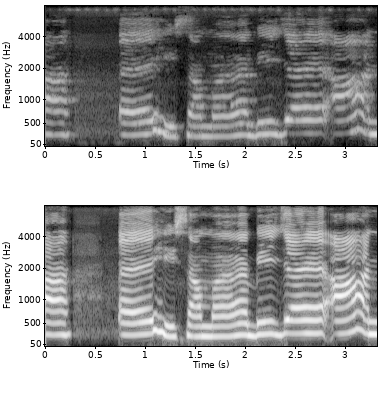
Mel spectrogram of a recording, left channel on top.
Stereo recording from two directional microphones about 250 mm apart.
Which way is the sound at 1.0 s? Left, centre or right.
Right.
